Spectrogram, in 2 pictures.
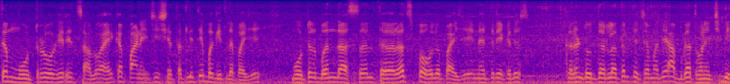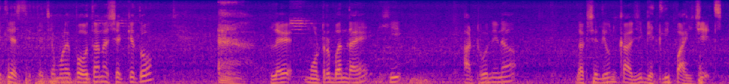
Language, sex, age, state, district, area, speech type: Marathi, male, 45-60, Maharashtra, Osmanabad, rural, spontaneous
